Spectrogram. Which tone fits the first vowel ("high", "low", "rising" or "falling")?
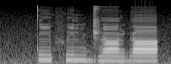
high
